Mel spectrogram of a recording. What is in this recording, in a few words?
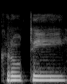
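"krutý", Slovak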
